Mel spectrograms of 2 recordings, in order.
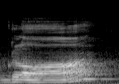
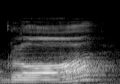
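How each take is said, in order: First: Glória split into two syllables, gló and ria, with a short break between them; syllabified. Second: Glória cut into three syllables, gló-ri-a, louder and lower; alternate syllabification. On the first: Teacher splitting Glória into syllables for students, gló-ria. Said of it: "Já fiz a divisão silábica". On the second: Teacher showing the grammarians' split of Glória, gló-ri-a. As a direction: separate Glória as gló-ri-a, each syllable apart. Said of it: "eles aceitam a separação silábica desta forma". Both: Shown as a demonstration.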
